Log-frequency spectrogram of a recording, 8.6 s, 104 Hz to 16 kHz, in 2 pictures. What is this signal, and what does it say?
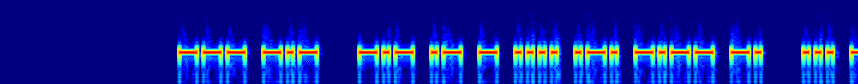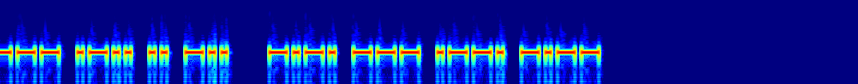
Morse code, heard as a keyed tone, about 37 wpm, 700 Hz. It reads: OK KATHRYN SOLID COPY
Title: K1USN SST QSO Practice 40wpm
